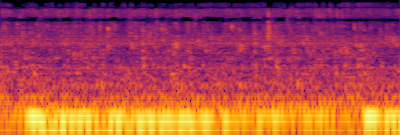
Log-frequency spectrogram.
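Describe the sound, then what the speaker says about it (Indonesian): Water draining out of a fish pond through a drain pipe, a steady low rushing flow that stays close and continuous, swelling slightly near the end, with no talk over it. "Saya buka sampai air mengalir keluar sampai habis, sampai setinggi ikan."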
